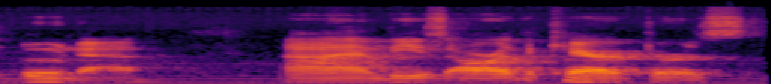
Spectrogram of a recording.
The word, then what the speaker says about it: Buna: And the word, the English pronunciation of that word is Buna.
